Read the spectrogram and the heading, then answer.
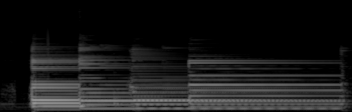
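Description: A distorted electric guitar plays a short hammer-on lick learned from Pat Grogan, starting on the A string and hammering on at the fourth fret, four low notes flowing into one another without hard picking, the last note ringing out loudly with steady sustain.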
